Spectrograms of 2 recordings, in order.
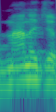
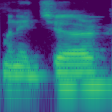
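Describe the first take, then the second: First: Said in the usual way. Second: Punjabi-accented "manager". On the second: Shown as a demonstration. Trainer showing mother-tongue influence, Punjabi-accented "manager". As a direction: bend "manager" into a Punjabi pronunciation. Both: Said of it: "mother tongue is Punjabi".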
